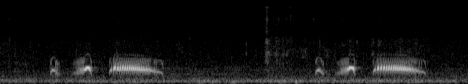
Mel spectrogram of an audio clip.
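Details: Spotted dove kept as a tamed pet bird, given by a fellow hobbyist, delivers two matching phrases about two and a half seconds apart. Each has two clipped notes and then a long, full, level coo, with a soft click between phrases.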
